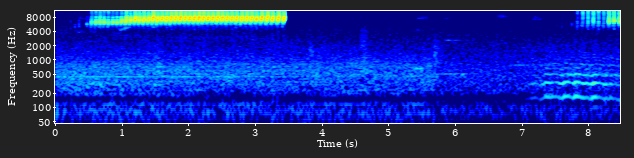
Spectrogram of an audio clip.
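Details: Pholidoptera littoralis bush-cricket singing at Seewiesen, Germany, on 11 July 2023: a roughly three-second train of rapid, evenly pulsed high buzzy chirps, then silence and a second burst starting near the end.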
